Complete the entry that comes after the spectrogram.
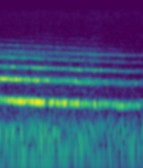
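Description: An ambulance siren outside sounds a steady, sustained wail that slides slowly downward in pitch as it passes, moderately loud over a rumble of road noise.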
